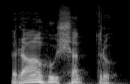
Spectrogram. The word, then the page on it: राहुशत्रु: Hindi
